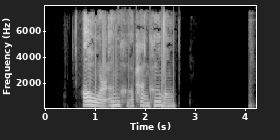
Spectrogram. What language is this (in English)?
Chinese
